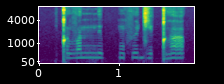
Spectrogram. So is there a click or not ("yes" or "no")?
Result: yes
